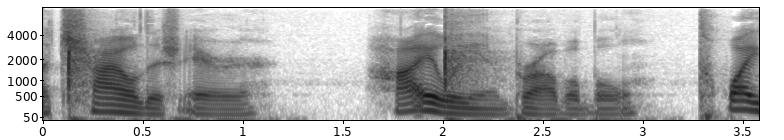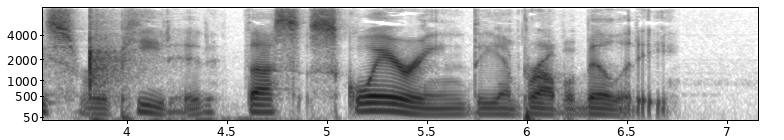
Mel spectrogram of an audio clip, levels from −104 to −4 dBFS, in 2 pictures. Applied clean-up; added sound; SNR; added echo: none; Clapping; 8 dB; none.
